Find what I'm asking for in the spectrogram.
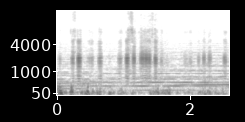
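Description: An XP Deus metal detector gives off a warbling electronic signal tone in uneven bursts of chirps over a steady low hum, fairly close by, in a field in South Yorkshire.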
